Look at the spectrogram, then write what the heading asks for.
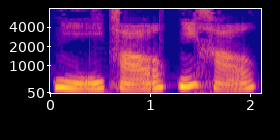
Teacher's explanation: cuando tenemos dos tercer tonos juntos, el primero de esos tonos se convierte en el segundo tono. Por ejemplo, ni hao, ni hao.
